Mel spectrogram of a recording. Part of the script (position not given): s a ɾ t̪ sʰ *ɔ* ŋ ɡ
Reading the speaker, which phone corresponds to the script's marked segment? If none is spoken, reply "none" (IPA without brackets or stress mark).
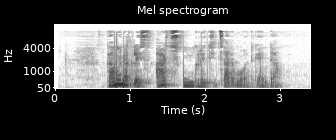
u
